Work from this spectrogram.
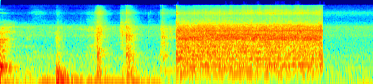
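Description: A blender grinds mango pieces, thick curd and milk powder for homemade mango ice cream, starting abruptly as a loud, steady whir that runs about a second and a half before cutting off, after some brief handling clatter.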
